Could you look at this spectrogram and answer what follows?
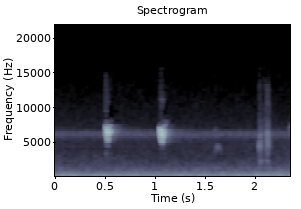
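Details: Northern red bishop in Orange County, California, recorded in summer or fall between 2014 and 2019, giving thin, very high chips about half a second apart with a faint extra tick between, over a soft low rumble; two birds seen flying.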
